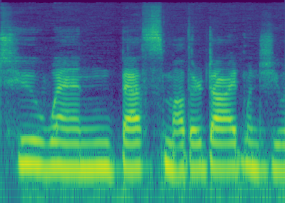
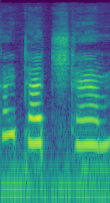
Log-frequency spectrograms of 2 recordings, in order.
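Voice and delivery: put-on tiny, very high little-kid voice; 12 semitones higher than usual. Retelling a girl's answer to a therapist in a video, imitating a little kid voice. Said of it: "in little kid voice".

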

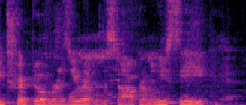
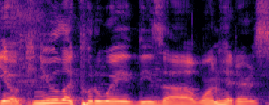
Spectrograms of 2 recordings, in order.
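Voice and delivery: very loud, high, slovenly shop clerk voice; 6 semitones higher, 9 dB louder than usual. Voicing the clerk behind the counter greeting the players: large slovenly clerk voice. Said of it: "He goes".

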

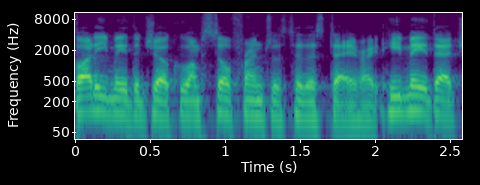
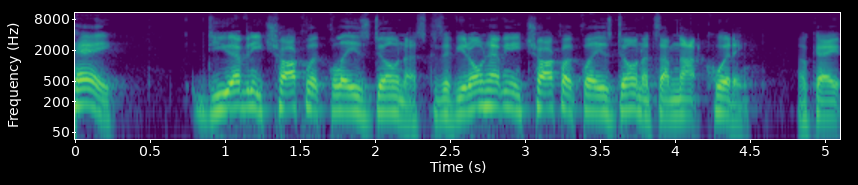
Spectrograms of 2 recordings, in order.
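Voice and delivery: mild, lightly done shouted-style yell; 4 semitones higher than usual. Telling a story, the speaker retells what the guy next to him yelled at the instructor. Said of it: "he yells".

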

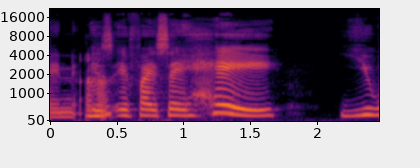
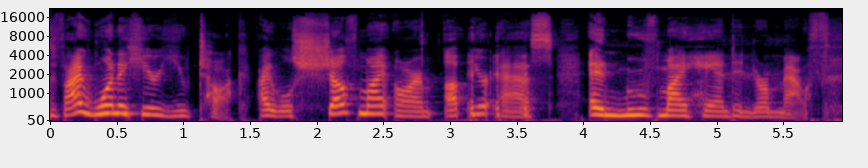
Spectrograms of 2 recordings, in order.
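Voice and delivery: acted-out, enraged, boiling-over furious tirade. Retelling a movie scene where Samuel L. Jackson rages at Will Ferrell; mock-furious Samuel L. Jackson rant. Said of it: "Samuel Jackson just flies into a rage".

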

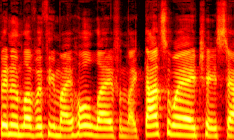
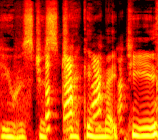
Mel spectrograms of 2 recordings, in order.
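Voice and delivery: sexy, seductive stage whisper. Retelling a moment involving Hermie and teeth-checking, imitating a sexy half-whisper. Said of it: "like sexy whispery".

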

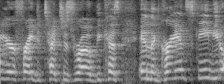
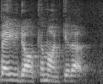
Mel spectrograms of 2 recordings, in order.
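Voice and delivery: put-on gentle, loving, tender coaxing voice; 5 semitones lower than usual. Retelling Jesus telling a girl to get up, imitating Jesus speaking tenderly. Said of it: "He's so tender".

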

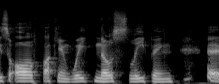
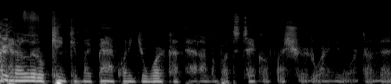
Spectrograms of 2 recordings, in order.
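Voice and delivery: way too calm, flat delivery; 4 dB quieter than usual. Retelling a parody video's lines: too calm Willy Wonka voice. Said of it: "for the Willy Wonka, it was too calm".

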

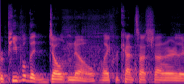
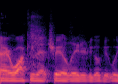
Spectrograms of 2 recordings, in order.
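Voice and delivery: plain

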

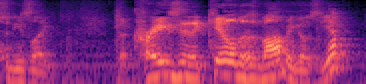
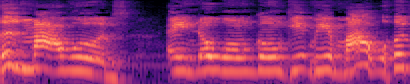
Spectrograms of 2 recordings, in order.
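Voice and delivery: put-on drunk man's yell, higher pitched; 6 semitones higher than usual. Retelling a movie scene where a drunk man yells at another man: imitating someone yelling. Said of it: "starts yelling at Kyle".

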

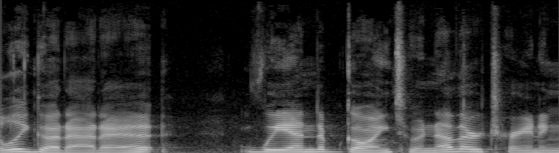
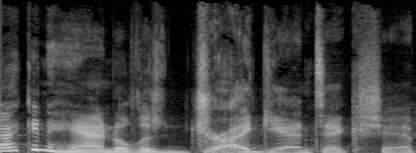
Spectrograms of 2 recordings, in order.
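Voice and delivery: mock cocky boastful tone; 4 dB louder than usual. Imitating a trainee who is too cocky, mock cocky boast. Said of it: "she's a little too cocky".

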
